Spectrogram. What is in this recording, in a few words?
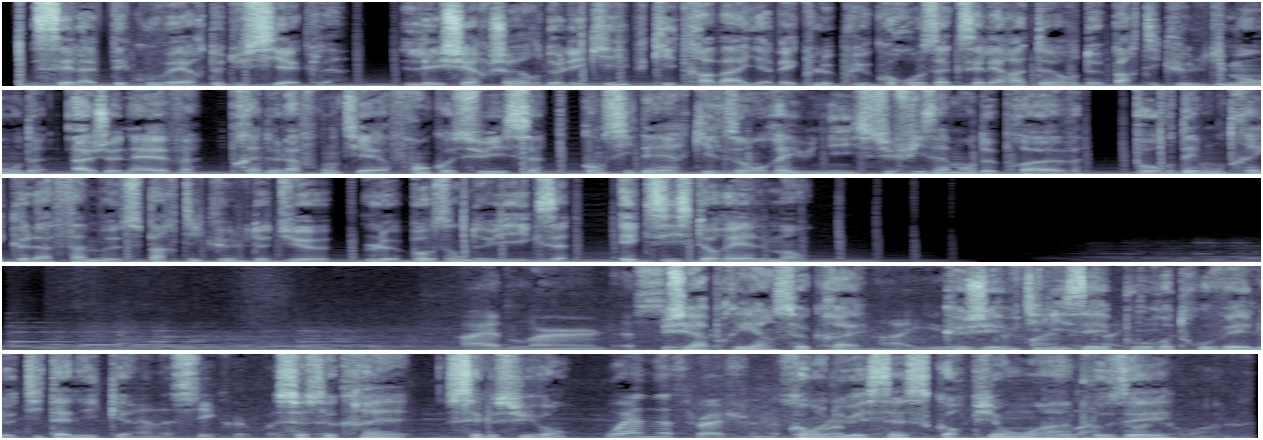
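French European; Documentaries; Male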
